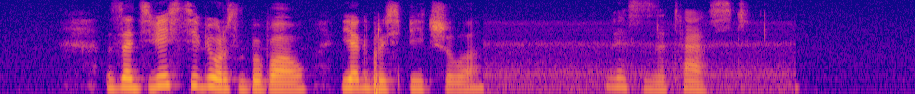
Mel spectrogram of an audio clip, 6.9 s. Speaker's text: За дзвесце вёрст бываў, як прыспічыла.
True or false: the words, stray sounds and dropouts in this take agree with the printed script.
false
